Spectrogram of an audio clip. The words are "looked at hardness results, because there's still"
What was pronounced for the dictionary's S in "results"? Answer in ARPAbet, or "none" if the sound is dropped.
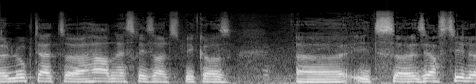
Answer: S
